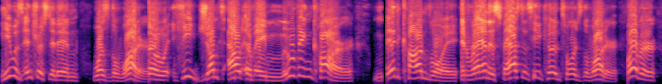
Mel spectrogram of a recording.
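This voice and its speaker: A man co-hosting a casual podcast, telling a tale slowly in a slightly high voice. He swears freely and laughs as he goes. The sound is close and dry. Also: big pitch swings, no echo, poor audio. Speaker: podcast co-host. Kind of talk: casual storytelling chat.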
